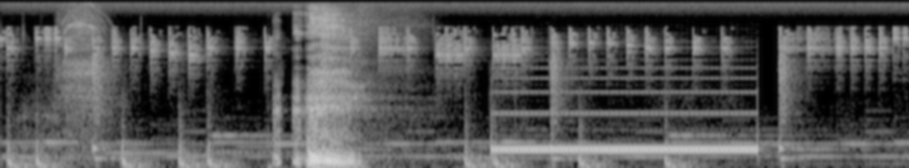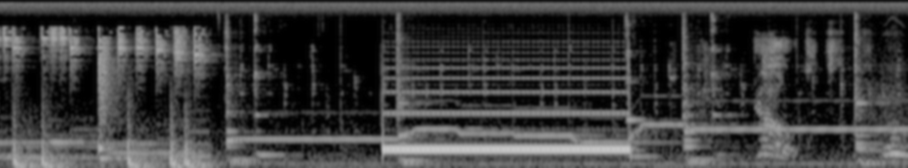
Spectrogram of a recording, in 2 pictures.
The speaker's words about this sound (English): So let's go ahead and make this phone call.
